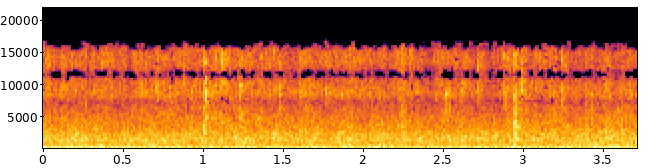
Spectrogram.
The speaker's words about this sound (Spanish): Ahí vas afuera, te vas a mojar, Biggie. Nah, ya viste que está lloviendo. ya te cayó el agua y no quisiste. Está muy mojado.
